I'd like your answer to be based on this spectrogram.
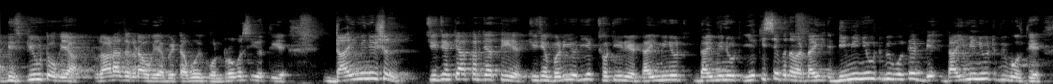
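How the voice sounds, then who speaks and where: A male English teacher with a high-pitched, darkish voice and a roomy sound leads an exam-prep vocabulary lesson. He explains in Hindi mixed with English terms, often repeating words and checking with students by asking "okay?"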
